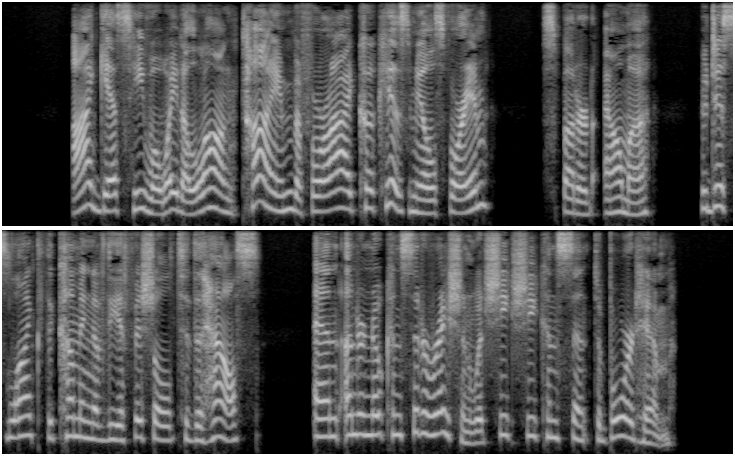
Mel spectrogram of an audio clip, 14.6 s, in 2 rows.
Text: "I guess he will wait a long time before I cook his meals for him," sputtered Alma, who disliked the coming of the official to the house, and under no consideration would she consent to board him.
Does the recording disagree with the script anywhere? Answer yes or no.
yes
